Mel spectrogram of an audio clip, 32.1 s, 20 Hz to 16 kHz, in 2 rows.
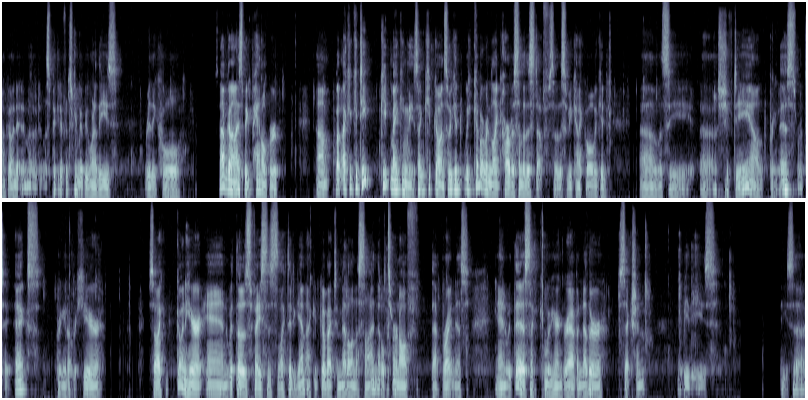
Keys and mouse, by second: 0.4 shift+middle click, 1.2 g, 3.1 shift+middle click, 3.2 shift+click, 3.4 shift+click, 3.8 shift+middle click, 4.5 shift+middle click, 4.9 click, 5.2 middle click, 5.6 click, 6.0 click, 6.1 middle click, 7.2 middle click, 8.1 shift+middle click, 8.6 middle click, 8.8 shift+middle click, 10.2 middle click, 12.0 shift+middle click, 12.3 middle click, 13.0 click, 14.0 shift+d, 15.1 click, 15.4 r, 16.7 middle click, 17.2 shift+middle click, 17.5 middle click, 18.0 shift+middle click, 18.4 g, 18.7 ctrl+z, 18.7 Tab, 18.7 s, 21.9 click, 22.6 click, 23.2 click, 23.5 Tab, 23.9 click, 24.6 click, 25.0 Tab, 25.3 click, 26.6 g, 27.9 shift+middle click, 28.2 s, 28.7 g, 29.4 s, 30.4 g.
